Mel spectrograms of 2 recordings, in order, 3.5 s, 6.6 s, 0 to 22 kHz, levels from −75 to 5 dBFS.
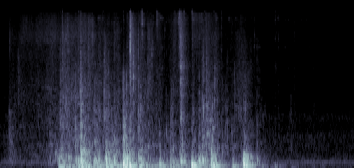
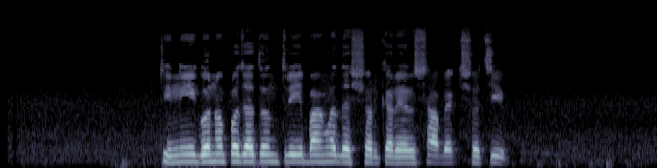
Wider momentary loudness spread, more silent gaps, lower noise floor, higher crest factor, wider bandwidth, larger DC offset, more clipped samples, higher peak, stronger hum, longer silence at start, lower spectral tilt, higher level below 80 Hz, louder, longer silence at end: about the same, 13 LU vs 12 LU; neither; about the same, -54 dBFS vs -56 dBFS; about the same, 20 dB vs 20 dB; first, 17 kHz vs 11 kHz; neither; neither; first, 0 dBFS vs -4 dBFS; neither; second, 0.5 s vs 1.6 s; about the same, -7 dB/octave vs -6.5 dB/octave; first, -24 dBFS vs -64 dBFS; first, -19 LUFS vs -22 LUFS; second, 0.75 s vs 1.55 s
